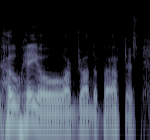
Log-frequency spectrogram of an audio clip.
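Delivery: showy, drawn-out, slow showman announcer voice. Acting out a showy figure from the story: imitating a showy John the Baptist. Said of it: "He was a bit more like".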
